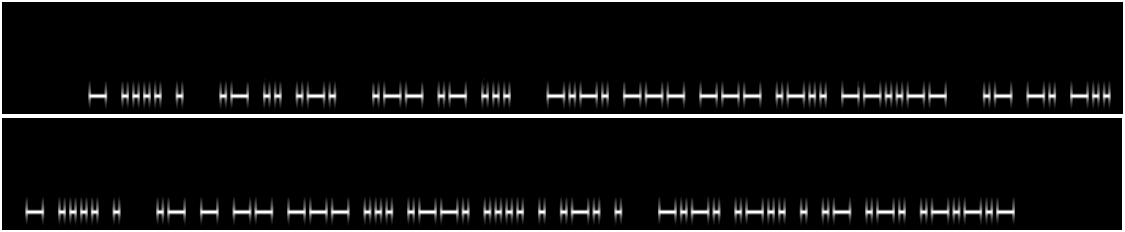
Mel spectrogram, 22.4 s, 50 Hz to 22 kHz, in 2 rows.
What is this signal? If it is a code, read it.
Morse code, heard as a keyed tone, about 21 wpm, 700 Hz. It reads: THE AIR WAS COOL, AND THE ATMOSPHERE CLEAR.
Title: Sentences from Top 1600 Words 22wpm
